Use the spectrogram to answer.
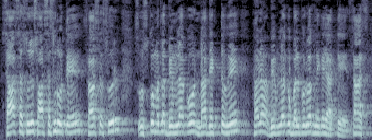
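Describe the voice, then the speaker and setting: A male teacher narrates a lesson summary in a relaxed, chatty manner. His voice sits a little high, and he keeps checking in with his students. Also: normal speed. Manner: chatty, addresses students as "bhaiya".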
